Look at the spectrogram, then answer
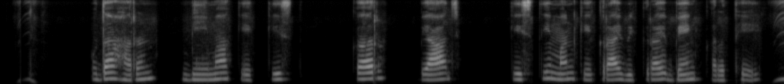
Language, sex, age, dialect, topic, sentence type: Chhattisgarhi, female, 25-30, Eastern, banking, statement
